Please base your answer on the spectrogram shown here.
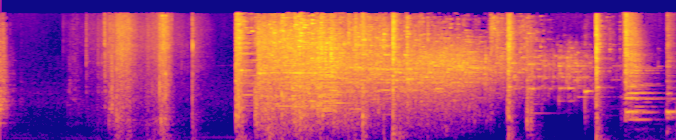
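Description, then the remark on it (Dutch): A window pane is smashed with heavy axe blows by a man on a ladder set against a building's facade, for the show De Verborgen Microfoon: a loud crash followed by a long spray of shattering glass, then scattered shards clinking and a few more sharp knocks and breaks. “De medewerker van de verborgen microfoon klimt op de ladder, heeft een bijl in zijn handen.”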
